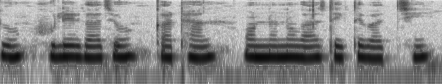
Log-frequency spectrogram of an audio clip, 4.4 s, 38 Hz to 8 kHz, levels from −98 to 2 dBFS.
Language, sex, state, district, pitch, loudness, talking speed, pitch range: Bengali, female, West Bengal, Cooch Behar, 215 Hz, -13 LUFS, 110 wpm, 210-220 Hz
